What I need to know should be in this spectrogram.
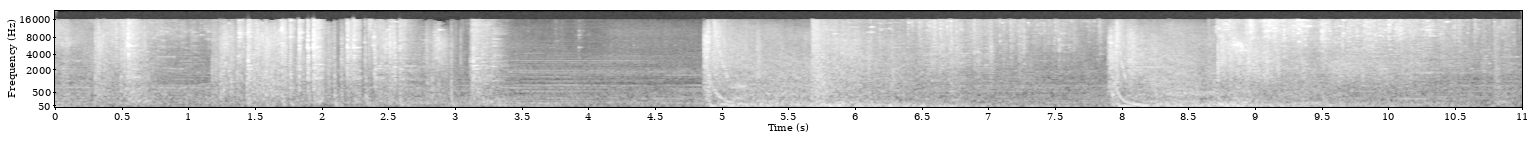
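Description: A heavy tank engine rumbles.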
